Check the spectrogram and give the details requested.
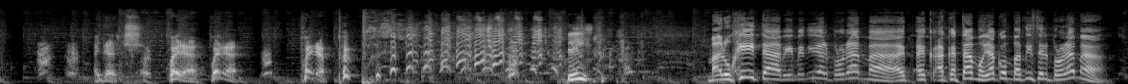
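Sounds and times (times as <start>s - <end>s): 
dog barking: 0.4s - 1.6s, 2.6s - 2.8s, 6.0s - 6.5s
speech: 0.9s - 4.5s, 5.6s - 6.2s, 7.1s - 11.1s
laughter: 3.6s - 6.6s.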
